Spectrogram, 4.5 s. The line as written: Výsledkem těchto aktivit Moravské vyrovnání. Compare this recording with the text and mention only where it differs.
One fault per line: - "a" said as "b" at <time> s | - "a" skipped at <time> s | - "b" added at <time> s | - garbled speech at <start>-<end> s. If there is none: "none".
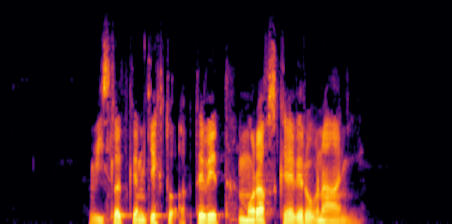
none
